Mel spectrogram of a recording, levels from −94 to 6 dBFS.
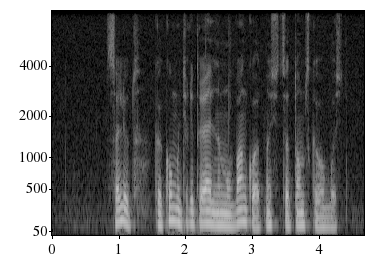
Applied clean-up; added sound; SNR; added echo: none; none; none; none.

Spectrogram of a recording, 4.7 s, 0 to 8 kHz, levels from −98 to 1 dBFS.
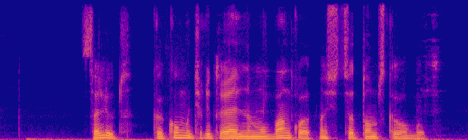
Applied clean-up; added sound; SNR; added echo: neural mask model DeepFilterNet 3.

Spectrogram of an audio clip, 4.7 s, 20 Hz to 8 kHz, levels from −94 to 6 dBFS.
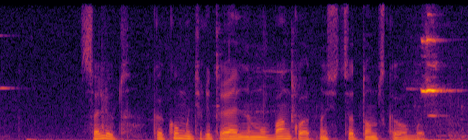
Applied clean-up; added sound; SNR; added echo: none; Screech; 1 dB; none.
